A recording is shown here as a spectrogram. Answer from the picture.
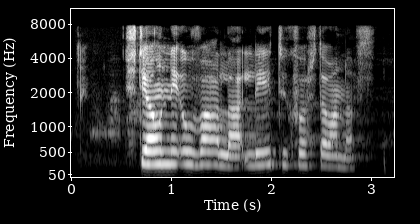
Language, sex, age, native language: Icelandic, female, 14, Icelandic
